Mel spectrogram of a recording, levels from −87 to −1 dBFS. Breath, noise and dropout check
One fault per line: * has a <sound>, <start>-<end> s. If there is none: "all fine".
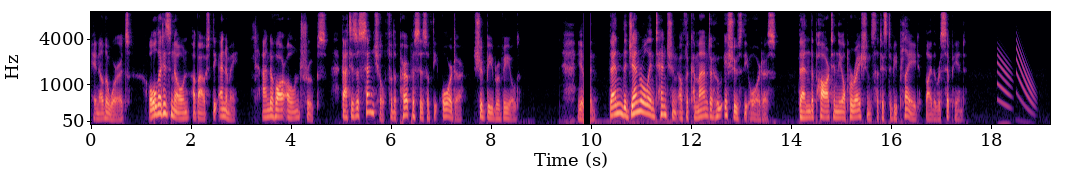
* has a dropout, 9.8-10.0 s
* has a chirp, 18.1-18.9 s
